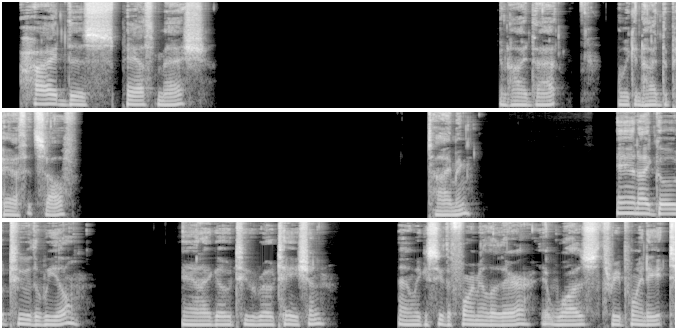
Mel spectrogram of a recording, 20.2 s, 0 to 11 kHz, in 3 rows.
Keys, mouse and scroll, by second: 0.0-6.0 drag, 7.4-13.5 drag, 14.2-20.2 drag.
